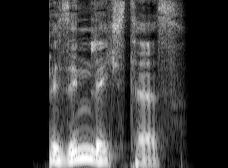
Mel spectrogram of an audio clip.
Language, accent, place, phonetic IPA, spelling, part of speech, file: German, Germany, Berlin, [bəˈzɪnlɪçstəs], besinnlichstes, adjective, De-besinnlichstes.ogg
- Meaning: strong/mixed nominative/accusative neuter singular superlative degree of besinnlich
